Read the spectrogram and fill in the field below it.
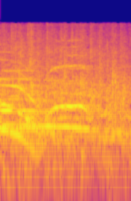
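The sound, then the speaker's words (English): A short burst of audience applause after an audience member sang a bar of a song, dense steady clapping mixed with cheering and a few high whoops, fairly loud and easing slightly toward the end. “Round of applause.”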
